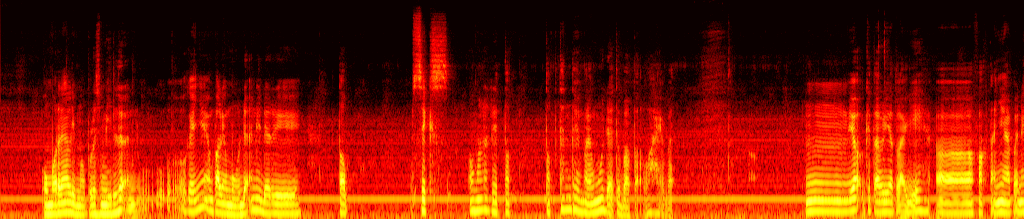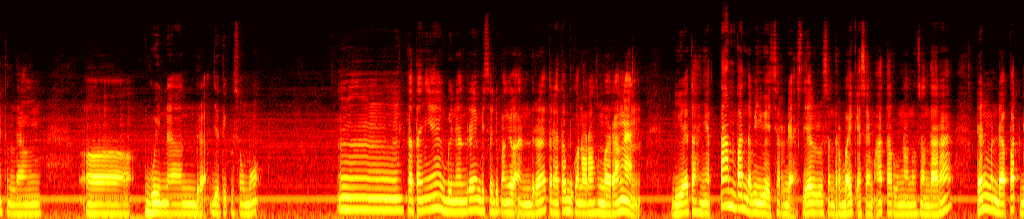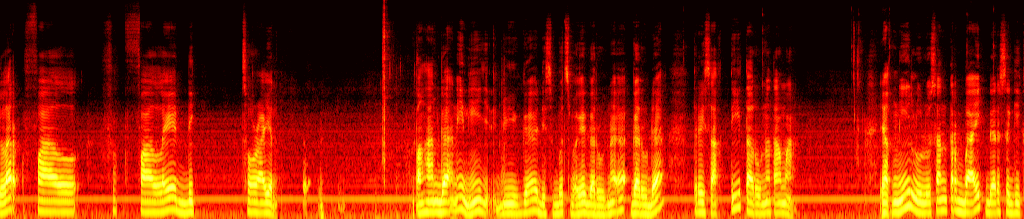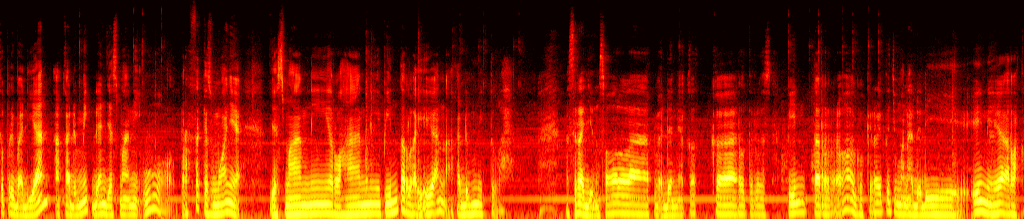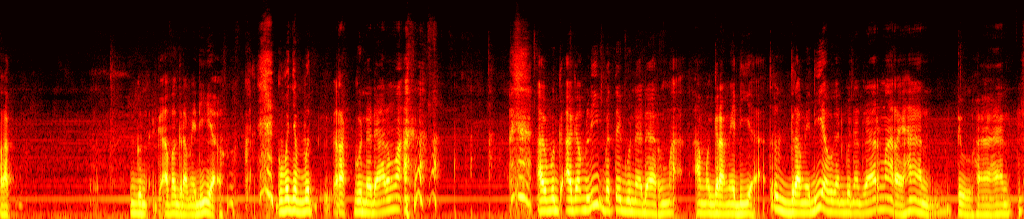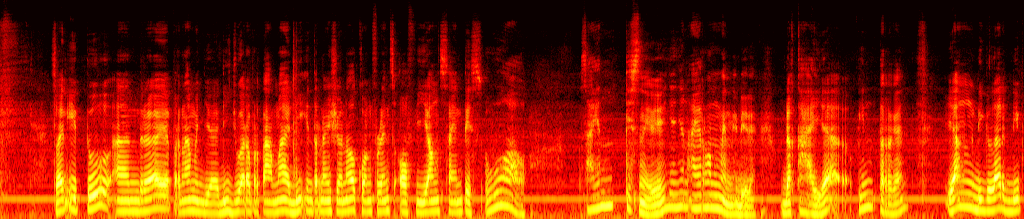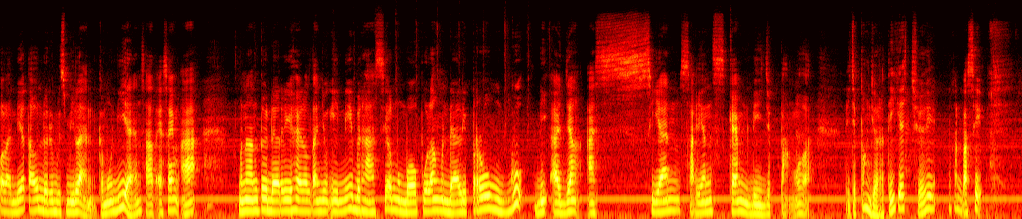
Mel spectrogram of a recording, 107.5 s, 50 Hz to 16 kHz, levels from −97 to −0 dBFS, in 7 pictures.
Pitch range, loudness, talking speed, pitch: 100-140 Hz, -21 LUFS, 115 wpm, 120 Hz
